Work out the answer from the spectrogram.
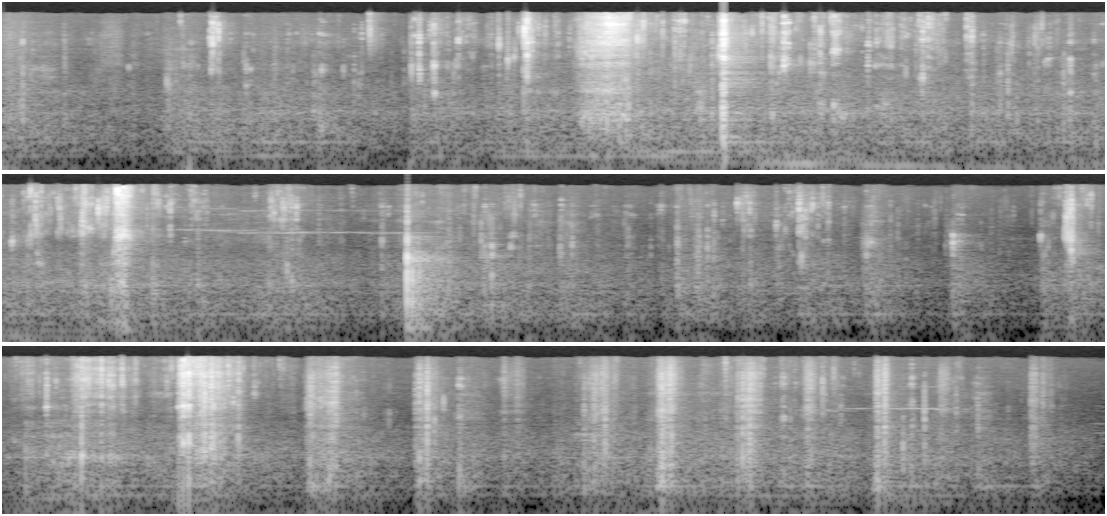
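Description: Close-miked eating sounds: a man chewing and biting with wet mouth clicks, smacks and crunches as he eats fried chicken, crispy anchovy sambal and gristly beef from the sop gearbox.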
